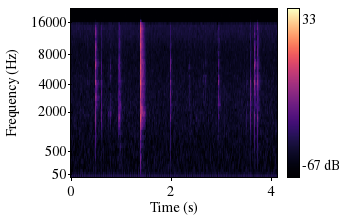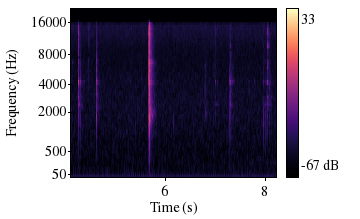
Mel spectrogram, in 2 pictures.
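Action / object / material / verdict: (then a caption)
tap / small brass cylindrical grinder / brass / none. Long painted nails tap and click around the ridged metal sides of a small, hollow, multi-part polished brass cylindrical grinder held in both hands. Sparse, bright, sharp clicks with a quick metallic tick die away almost at once, with two noticeably louder taps among the softer ones over a quiet background.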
